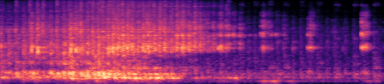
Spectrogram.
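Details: Old sewing machine after tightening loose lower parts, run without thread: even whirring then scattered light clicks as it slows; the remaining rattle comes from the loose hand-wheel, lower noise fixed.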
